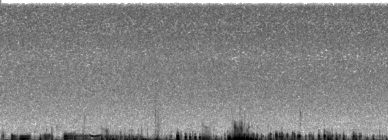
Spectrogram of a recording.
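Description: Low gurgling and rumbling from the belly with bubbling runs and a louder growl; ordinary stomach growling.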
